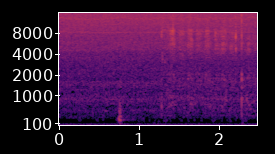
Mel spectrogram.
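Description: Stylus scratching over a pen tablet as a word is handwritten, faint over a steady low background hum, with one small tick about three-quarters of a second in.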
